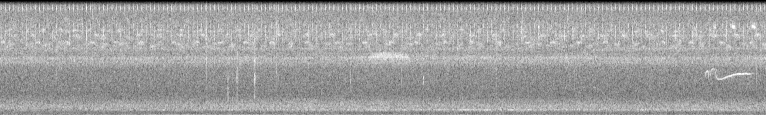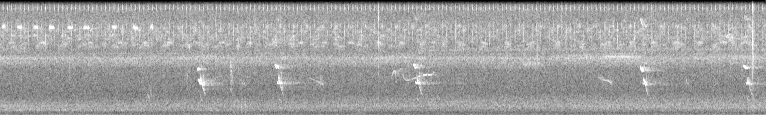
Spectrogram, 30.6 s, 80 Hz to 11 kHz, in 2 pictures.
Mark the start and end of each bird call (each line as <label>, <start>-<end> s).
Eastern Wood-Pewee (Contopus virens), 13.9-15.2 s
Northern Flicker (Colaptes auratus), 18.9-30.6 s
Eastern Wood-Pewee (Contopus virens), 22.9-24.2 s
